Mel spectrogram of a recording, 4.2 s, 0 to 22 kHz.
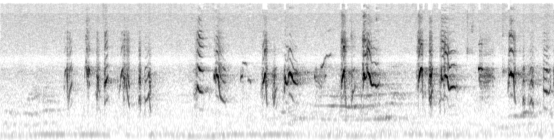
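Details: Sooty-headed bulbul chattering at length, used as a lure for other bulbuls; clustered sharp chirps and scratchy bursts, about 103 notes a minute in uneven groups, with quiet gaps between clusters.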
